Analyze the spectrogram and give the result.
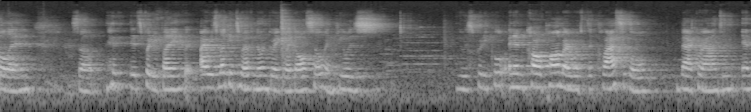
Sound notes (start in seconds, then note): none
